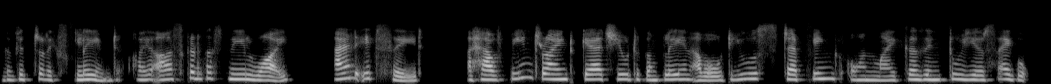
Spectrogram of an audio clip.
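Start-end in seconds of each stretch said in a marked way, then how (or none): none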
